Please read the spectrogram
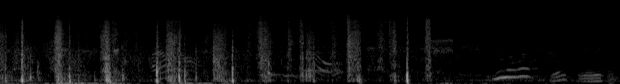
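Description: Footsteps on snow at a walking pace, about two or three steps a second, stopping about four and a half seconds in, after which a faint voice is heard.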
